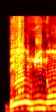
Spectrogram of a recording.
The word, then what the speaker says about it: দেহিনো: দেহিনস্মিন যথা দেহে, এই যে হ লেখা আছে, হয়ের মাত্রা না থাকলে অ পড়তে হয়। হ্যাঁ, দেহিনো, ওই নো, দেহিনো, নো যেখানে দেহিনো লেখা আছে তো ওই নোটাকে লম্বা করে দিলেই হয়ে গেল।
